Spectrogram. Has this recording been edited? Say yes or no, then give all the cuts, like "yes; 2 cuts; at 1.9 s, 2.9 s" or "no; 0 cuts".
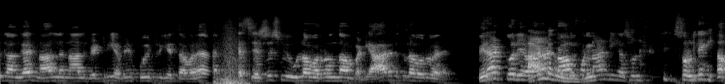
yes; 1 cut; at 2.4 s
